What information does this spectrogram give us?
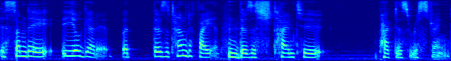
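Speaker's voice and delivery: normal talking voice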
